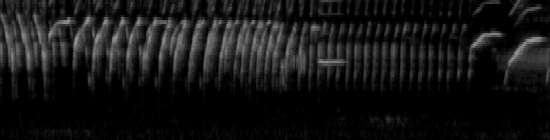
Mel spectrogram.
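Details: Canary used as a lure for competition birds, singing a fast rolling trill of repeated chirps that softens and thins, then ends with sharp rising whistled notes.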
